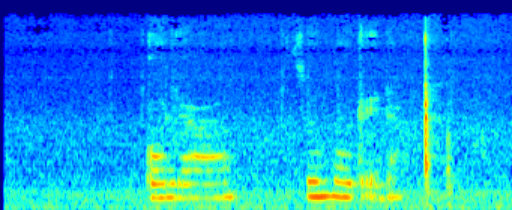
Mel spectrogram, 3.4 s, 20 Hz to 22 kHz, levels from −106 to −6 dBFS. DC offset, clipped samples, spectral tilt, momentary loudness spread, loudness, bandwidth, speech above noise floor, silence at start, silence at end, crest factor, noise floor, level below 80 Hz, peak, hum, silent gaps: under 0.1%; under 0.1%; -3 dB/octave; 21 LU; -34 LUFS; 16.5 kHz; 22 dB; 0.05 s; 0 s; 28 dB; -57 dBFS; -66 dBFS; -10 dBFS; none; none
